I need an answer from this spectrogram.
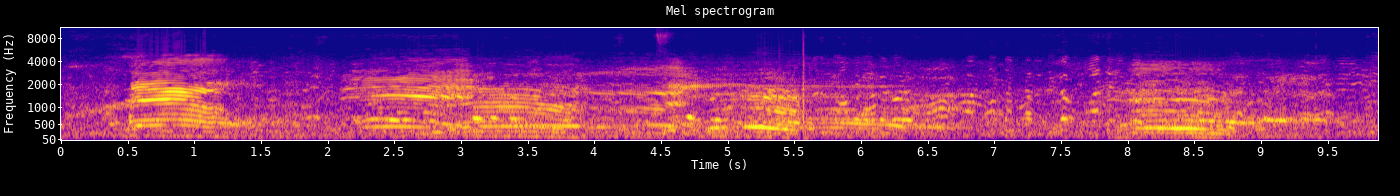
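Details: Cattle at a livestock market in Manikganj, Bangladesh, on 30 November, where small bull and heifer calves are being bought. Several drawn-out, harmonic bawling moos rise and fall one after another over steady human chatter and crowd noise.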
